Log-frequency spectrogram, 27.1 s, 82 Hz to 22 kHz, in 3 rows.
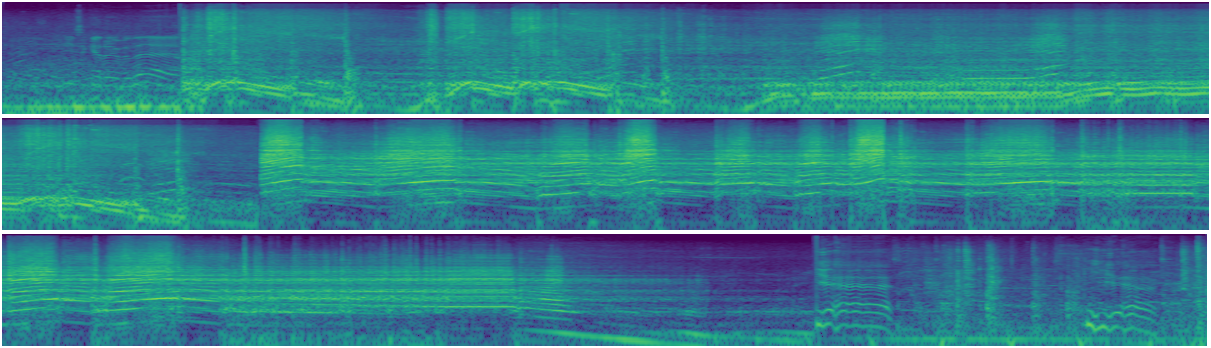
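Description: A BMW M5 engine at a car show, revved repeatedly with loud rising and falling whines close by, while people talk and crowd noise fills the background.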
